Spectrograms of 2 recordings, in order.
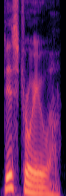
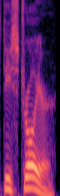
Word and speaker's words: Destroyer: That her pronunciation is a bit off. It's Destroyer Nanoda. Destroyua. Destroyer Nanoda. Destroyua. Repeat after me Nanoda. Destroyer. Destroyua. It's Destroyer, not Destroyua.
